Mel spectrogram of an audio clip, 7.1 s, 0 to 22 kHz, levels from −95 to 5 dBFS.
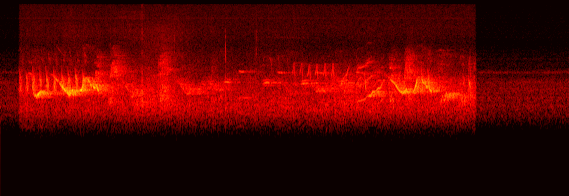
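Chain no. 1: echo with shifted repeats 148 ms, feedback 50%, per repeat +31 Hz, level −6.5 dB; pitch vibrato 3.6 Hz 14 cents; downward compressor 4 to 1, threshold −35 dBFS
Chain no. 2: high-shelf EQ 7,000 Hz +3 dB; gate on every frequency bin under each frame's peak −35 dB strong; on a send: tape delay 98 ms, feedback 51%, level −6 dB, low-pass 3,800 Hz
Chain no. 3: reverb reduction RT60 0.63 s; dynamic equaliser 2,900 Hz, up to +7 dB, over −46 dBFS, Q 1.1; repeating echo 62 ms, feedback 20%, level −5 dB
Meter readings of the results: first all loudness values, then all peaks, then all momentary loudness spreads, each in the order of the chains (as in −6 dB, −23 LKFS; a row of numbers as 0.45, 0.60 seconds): −38.5, −34.0, −26.0 LKFS; −26.0, −19.0, −13.0 dBFS; 12, 17, 23 LU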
